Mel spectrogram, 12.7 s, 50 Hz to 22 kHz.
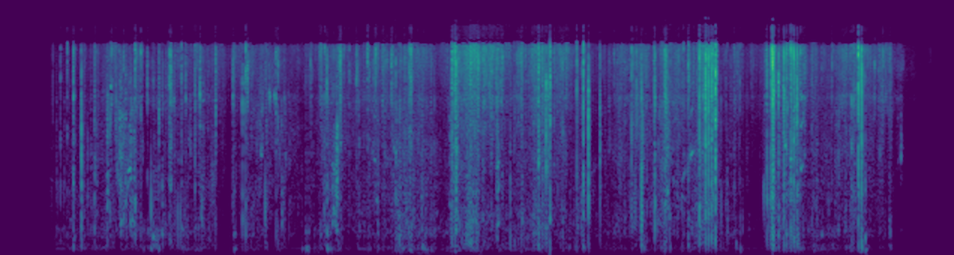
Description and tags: crunching scraping 2
Combination of crunching and scraping sounds. In my opinion, the better of the two crunching-scraping recordings.
anxious, bogey, creepy, crunch, crunching, crunching-scraping, crunchy, drama, fear, ghost, haunted, horror, monster, nightmare, scary, scrape, scraping, sinister, spooky, suspense, terror, thrill, thriller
